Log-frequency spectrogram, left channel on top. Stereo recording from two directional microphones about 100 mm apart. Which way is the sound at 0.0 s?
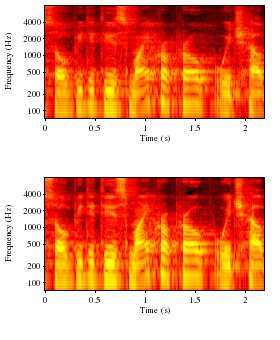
20° right (ahead or behind).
